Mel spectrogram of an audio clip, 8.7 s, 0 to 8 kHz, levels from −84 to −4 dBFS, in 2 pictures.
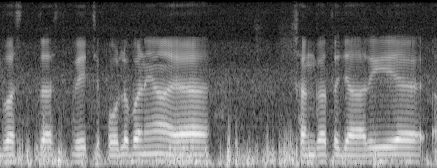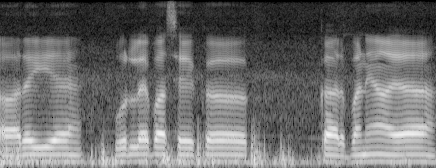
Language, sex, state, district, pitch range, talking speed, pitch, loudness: Punjabi, male, Punjab, Kapurthala, 115-125 Hz, 115 wpm, 120 Hz, -16 LUFS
